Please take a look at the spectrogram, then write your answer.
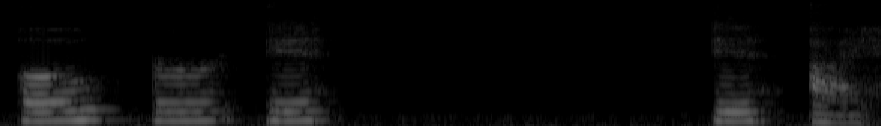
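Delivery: "O, er, I, I, I" said one by one; isolated vowel sounds. Shown as a demonstration. Teacher counting five vowel sounds, isolated and spaced. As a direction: separate each vowel with a clear gap. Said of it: "Let's count our vowel sounds".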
